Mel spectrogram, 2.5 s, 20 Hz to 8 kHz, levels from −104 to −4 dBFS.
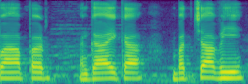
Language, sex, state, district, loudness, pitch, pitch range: Hindi, male, West Bengal, Alipurduar, -15 LUFS, 160 Hz, 155-165 Hz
